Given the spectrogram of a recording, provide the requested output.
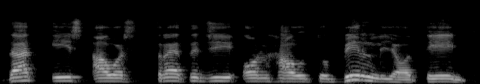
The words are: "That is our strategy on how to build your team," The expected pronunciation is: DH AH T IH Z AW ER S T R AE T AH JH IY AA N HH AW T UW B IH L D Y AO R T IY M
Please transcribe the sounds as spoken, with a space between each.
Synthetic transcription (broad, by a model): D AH T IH S AW ER S T R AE T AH JH IY AA N HH AW T UW B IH L Y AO T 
